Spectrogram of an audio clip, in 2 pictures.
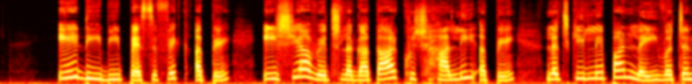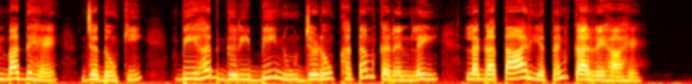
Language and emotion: Punjabi, neutral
